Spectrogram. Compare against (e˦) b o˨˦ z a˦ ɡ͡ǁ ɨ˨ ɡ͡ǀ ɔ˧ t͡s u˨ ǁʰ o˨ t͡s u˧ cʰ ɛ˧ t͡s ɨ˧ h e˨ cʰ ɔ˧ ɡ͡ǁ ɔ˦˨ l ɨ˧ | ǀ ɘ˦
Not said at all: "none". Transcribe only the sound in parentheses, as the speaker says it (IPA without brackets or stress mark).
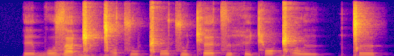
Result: e˨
